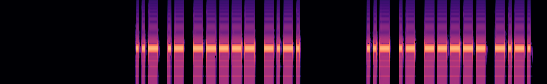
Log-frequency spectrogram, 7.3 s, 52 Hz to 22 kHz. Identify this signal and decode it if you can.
Morse code, heard as a keyed tone, about 28 wpm, 700 Hz. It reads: UA0C UA0C
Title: DXCC-100 Call Signs - 4 Characters - Repeated 3x - 28wpm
